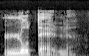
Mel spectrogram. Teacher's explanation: this otel okay because it starts with Ash but remember that in French we don't pronounce Ash okay so basically the first sound of the word is the vowel O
